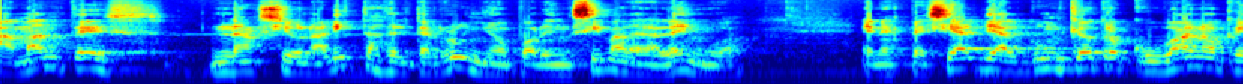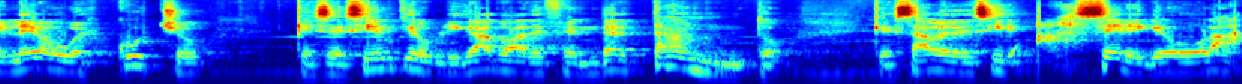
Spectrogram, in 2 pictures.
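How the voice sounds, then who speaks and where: Amid noticeable background noise and audible room echo, the voice moves at a moderate pace with ordinary pitch variation and very even loudness. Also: man, medium pitch for a man. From Cuba. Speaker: writer and university teacher. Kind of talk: scripted opinion monologue. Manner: clear, broad vocalization.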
